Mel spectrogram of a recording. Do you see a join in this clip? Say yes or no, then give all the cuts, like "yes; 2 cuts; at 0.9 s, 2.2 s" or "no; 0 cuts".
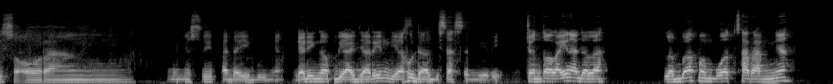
yes; 4 cuts; at 1.6 s, 2.9 s, 3.3 s, 5.2 s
